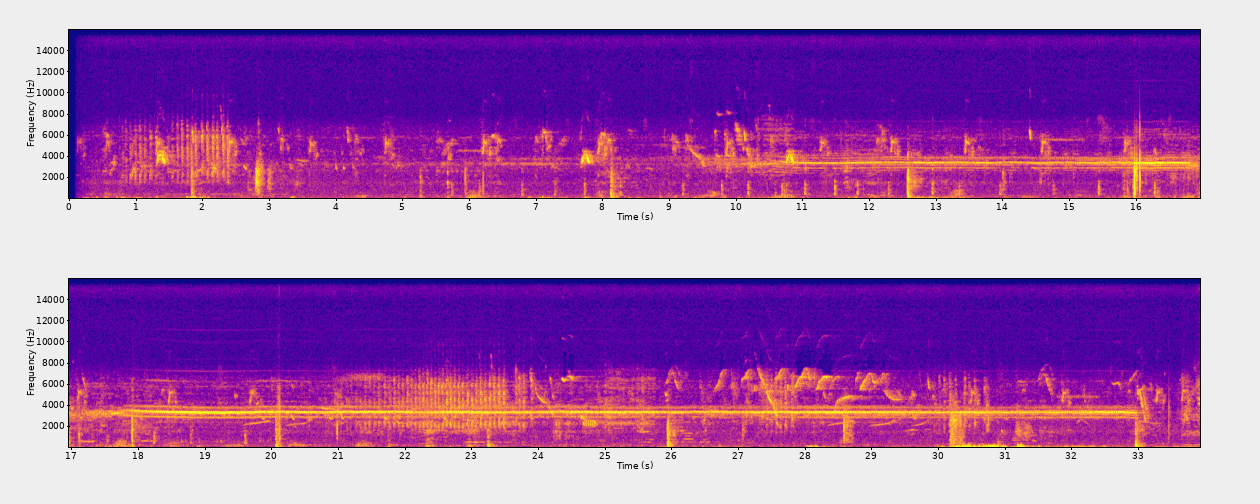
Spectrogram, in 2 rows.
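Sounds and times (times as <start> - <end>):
bird chirps: 0.1 - 33.9
insect high-pitched trill: 10.2 - 32.9.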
